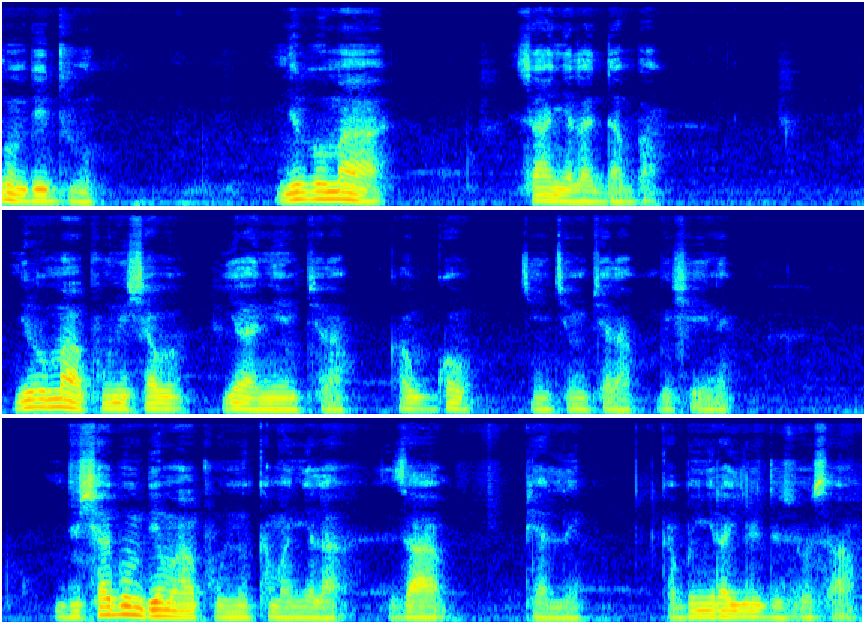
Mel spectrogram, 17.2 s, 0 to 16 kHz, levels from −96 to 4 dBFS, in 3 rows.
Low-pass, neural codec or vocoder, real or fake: 14.4 kHz; none; real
